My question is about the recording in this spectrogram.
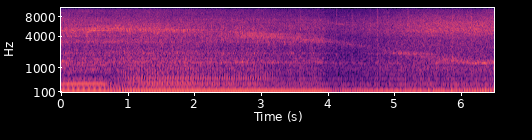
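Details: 1985 Nissan 300ZX Turbo (Z31) driving after new spark plugs and wires and replacing a torn intake/charge-pipe hose that caused a boost leak and misfiring under boost: strong deep exhaust pulls cleanly, brief dip at each gear change, no cutting out; healthy under boost.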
